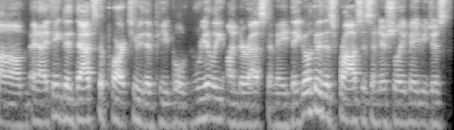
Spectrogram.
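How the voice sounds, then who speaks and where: A somewhat breathy man with a slight New York accent, at a moderate pace with hardly any pauses. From New York (Staten Island). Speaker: branding agency owner. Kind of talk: podcast interview. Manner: animated.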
